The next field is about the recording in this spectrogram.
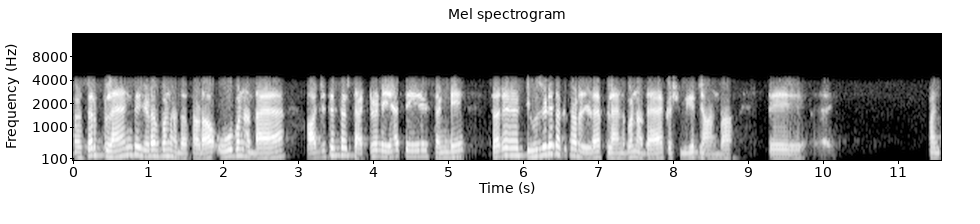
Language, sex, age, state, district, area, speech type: Dogri, male, 18-30, Jammu and Kashmir, Udhampur, rural, conversation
